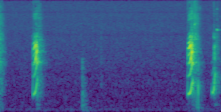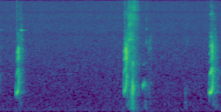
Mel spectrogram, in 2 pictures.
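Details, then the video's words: Shiba Inu, a formerly kept pet dog, asleep and talking in its sleep: short broadband yips and whimpers in scattered bursts, some paired, separated by quiet pauses, with a faint low rumble beneath. "柴犬 寝言 いびき"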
